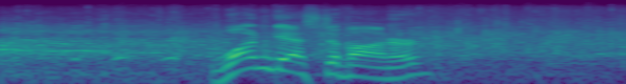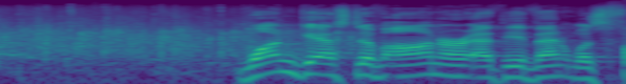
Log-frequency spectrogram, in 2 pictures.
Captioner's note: laughter; applause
